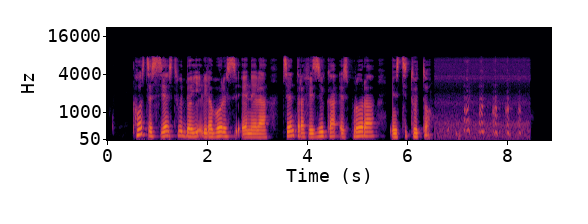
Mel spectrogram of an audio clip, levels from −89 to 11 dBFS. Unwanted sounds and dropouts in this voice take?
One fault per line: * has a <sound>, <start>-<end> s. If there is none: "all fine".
* has a laugh, 6.8-8.3 s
